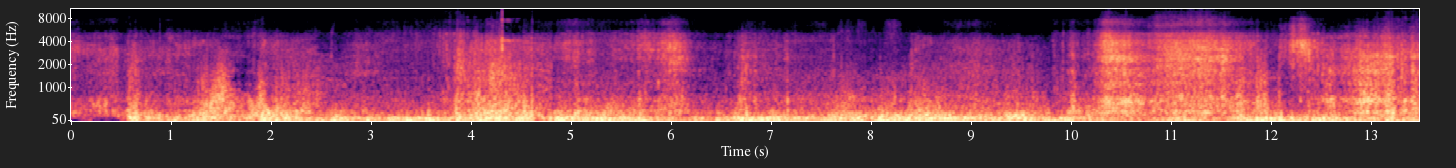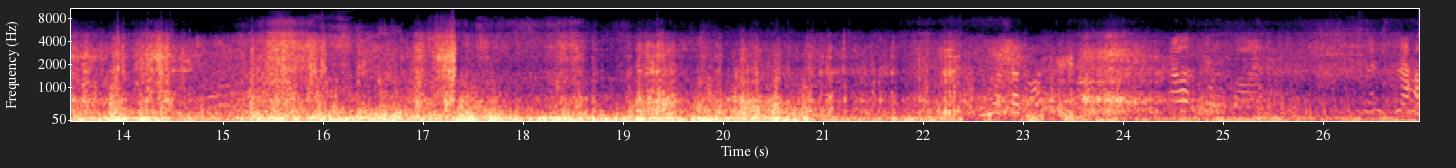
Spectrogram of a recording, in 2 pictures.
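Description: Wind buffeting the microphone of a fast-moving camera, over a continuous scraping rumble of ski edges sliding on hard-packed snow.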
